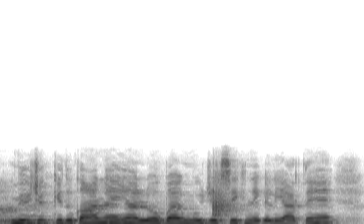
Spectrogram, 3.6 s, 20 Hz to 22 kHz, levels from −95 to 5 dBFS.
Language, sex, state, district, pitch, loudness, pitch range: Hindi, female, Chhattisgarh, Bastar, 230 Hz, -20 LUFS, 220-235 Hz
